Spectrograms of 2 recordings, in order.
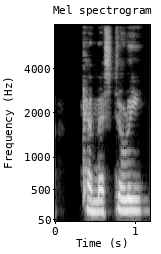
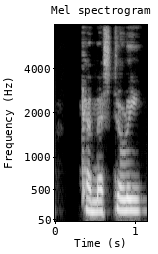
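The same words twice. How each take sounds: First: The R is a quick tap. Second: The R is a quick tap.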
